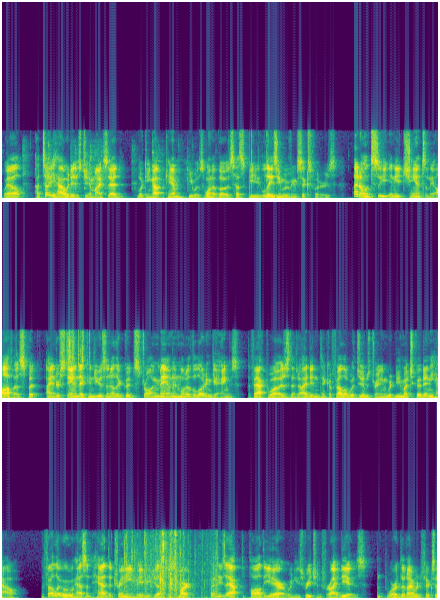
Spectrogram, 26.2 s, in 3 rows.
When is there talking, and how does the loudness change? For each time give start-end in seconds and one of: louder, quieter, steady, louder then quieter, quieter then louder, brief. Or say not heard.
0.0-26.1 steady.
